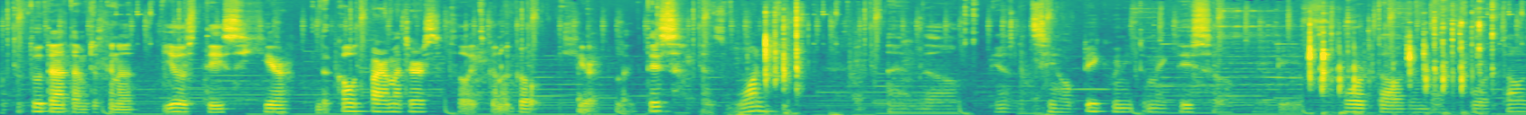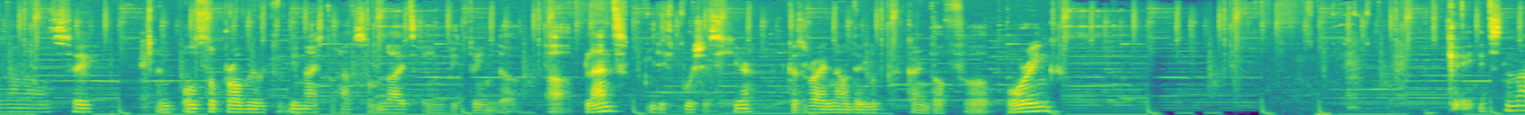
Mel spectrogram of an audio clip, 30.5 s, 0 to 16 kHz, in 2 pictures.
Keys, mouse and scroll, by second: 4.5 click, 6.6 click, 7.6 1, 7.8 KP_Enter, 8.9 right click, 9.6 click, 13.0-14.6 typing, 13.9 Tab, 14.7 KP_Enter.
